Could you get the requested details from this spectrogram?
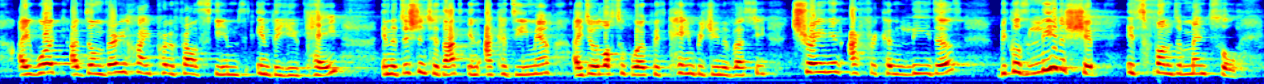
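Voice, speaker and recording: Speaking at a fairly quick pace, a woman uses a high pitch with ordinary variation amid noticeable background noise. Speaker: policy advisor and academic speaker. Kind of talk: conference speech. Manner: fast.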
